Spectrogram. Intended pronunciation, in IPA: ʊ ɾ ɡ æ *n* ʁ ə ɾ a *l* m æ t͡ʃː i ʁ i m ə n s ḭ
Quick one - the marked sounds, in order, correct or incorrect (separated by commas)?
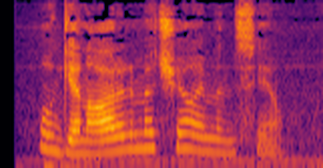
correct, correct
